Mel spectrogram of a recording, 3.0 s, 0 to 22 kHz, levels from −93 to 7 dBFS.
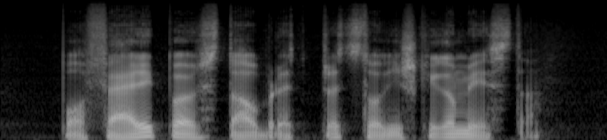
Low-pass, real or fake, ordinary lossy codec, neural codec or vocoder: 19.8 kHz; fake; none; autoencoder, 48 kHz, 32 numbers a frame, DAC-VAE, trained on Japanese speech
